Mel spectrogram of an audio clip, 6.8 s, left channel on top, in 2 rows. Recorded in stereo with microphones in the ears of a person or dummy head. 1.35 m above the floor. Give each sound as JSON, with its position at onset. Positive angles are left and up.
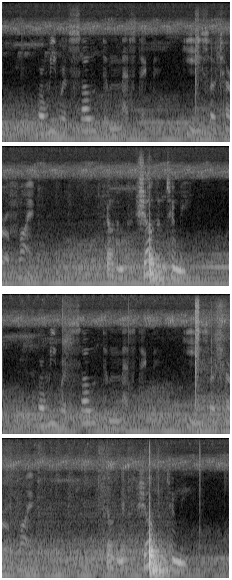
{"t": 0.5, "sound": "a man speaking", "side_deg": 0}
{"t": 2.9, "sound": "tapping", "side_deg": -75}
{"t": 5.0, "sound": "a man speaking", "side_deg": 45}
